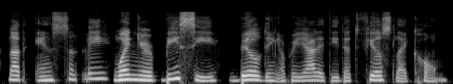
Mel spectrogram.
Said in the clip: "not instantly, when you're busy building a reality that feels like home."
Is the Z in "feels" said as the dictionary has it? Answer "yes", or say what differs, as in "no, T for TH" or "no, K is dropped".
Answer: no, S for Z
